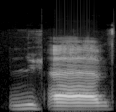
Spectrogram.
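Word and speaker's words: ν: c'est en fait c'est la lettre grec nu ça se prononce nu donc c'est l'équivalent c'est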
